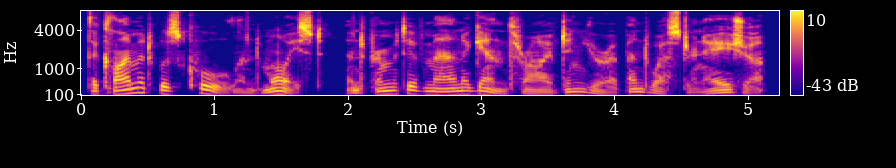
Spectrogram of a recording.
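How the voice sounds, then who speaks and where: A man reading a scripted audiobook narration in a measured, formal way with clearly phrased sentences. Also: deep voice, sing-song, no echo, muffled recording. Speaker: audiobook reader.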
